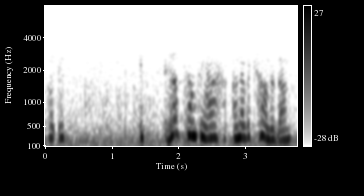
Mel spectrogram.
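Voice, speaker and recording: Actress as high-voiced torn young woman in love. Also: moderate pace, slight background noise, lightly acted. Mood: hesitant, troubled. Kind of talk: 1930s-40s radio drama acting. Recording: tinny vintage radio recording, loud music behind.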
